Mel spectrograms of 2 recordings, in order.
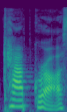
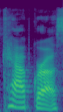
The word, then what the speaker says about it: Capgras: Well, it's named after a man named Joseph Capgras, and he was French. So I think that you drop the S sound.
